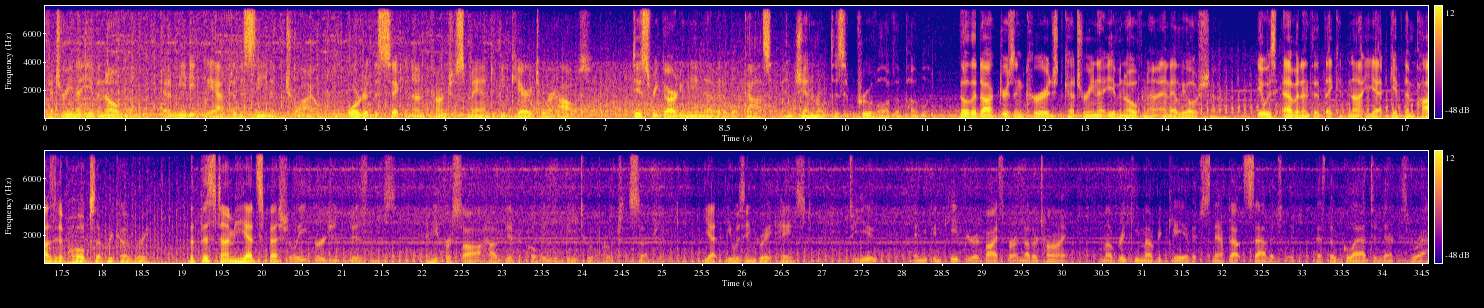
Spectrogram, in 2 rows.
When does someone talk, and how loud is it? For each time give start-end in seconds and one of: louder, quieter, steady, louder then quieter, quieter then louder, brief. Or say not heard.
0.0-34.5 quieter.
